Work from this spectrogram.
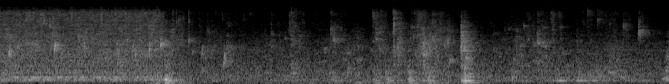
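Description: Rutabaga pieces plunged into ice water: continuous splashing and sloshing water with a couple of louder splashes, heard close up with no speech.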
